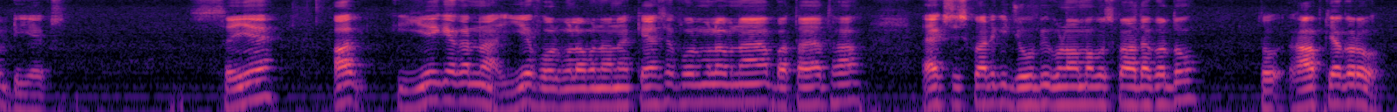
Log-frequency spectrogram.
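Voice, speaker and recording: Man teaching math step by step, faint background noise. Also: fairly high pitch. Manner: explains step by step, asks students questions. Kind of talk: classroom lesson.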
